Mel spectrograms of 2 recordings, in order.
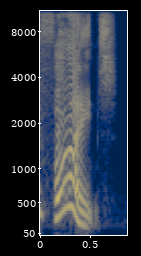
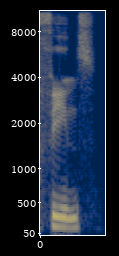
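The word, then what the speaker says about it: Fiennes: two different people Bron this is not Ray findes I I how you pronounce I'm looking at Ray F the actor who was in the Kings man the menu nope that's Ralph fiends sorry you're looking at a different guy too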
